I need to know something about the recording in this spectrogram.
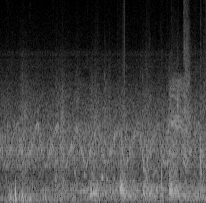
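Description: A faint siren wailing quickly up and down, about three rises and falls a second, with a few soft low thumps near the start.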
